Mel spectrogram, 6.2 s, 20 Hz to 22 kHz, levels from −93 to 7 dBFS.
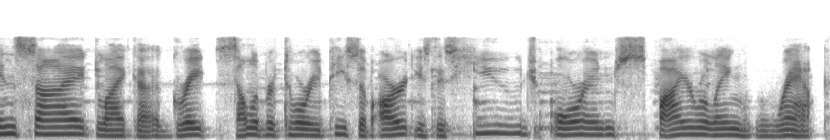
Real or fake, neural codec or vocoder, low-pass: fake; vocoder, 22.05 kHz, 80 mel bands, HiFi-GAN; 7.2 kHz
